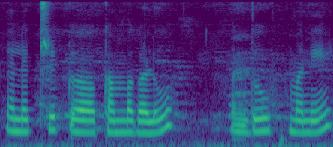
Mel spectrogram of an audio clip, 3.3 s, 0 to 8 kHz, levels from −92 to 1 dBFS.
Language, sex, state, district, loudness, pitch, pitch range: Kannada, female, Karnataka, Shimoga, -33 LUFS, 210 Hz, 200-240 Hz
